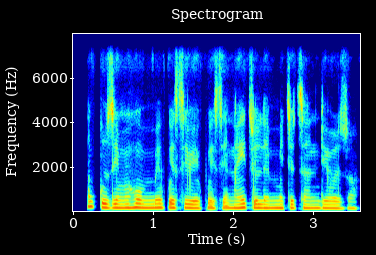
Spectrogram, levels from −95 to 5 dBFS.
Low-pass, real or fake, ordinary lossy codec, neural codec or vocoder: 7.2 kHz; real; none; none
